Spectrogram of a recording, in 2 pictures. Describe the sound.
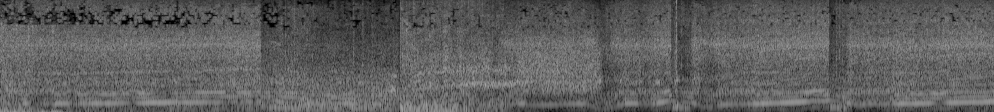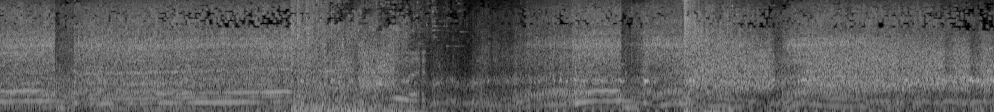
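Car engine revving while driving in a video game, its pitch sweeping up and down repeatedly as the throttle is held and released. Occasional sharp knocks cut through the steady engine drone.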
